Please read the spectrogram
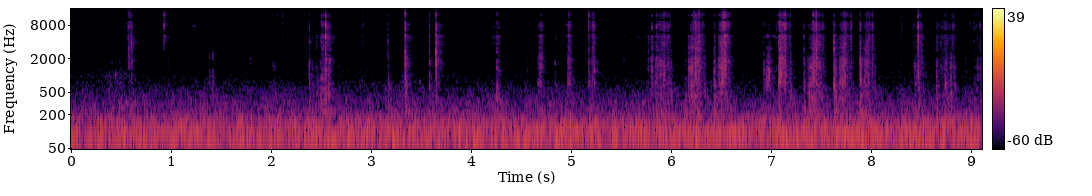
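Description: Palette knife spreading and scraping stencil butter across a stencil on a paper journal page: faint, short scraping strokes at an uneven pace, about one or two a second.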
